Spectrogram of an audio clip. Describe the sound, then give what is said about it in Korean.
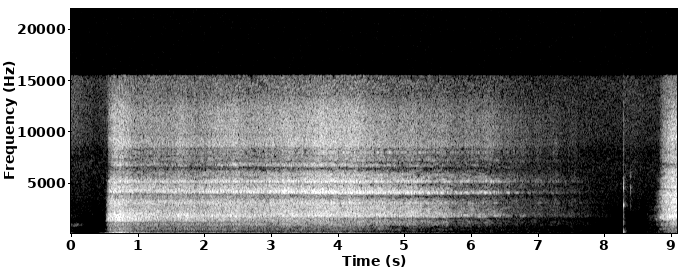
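A long, soft breath drawn in and let out during a yoga practice: one sustained airy rush lasting several seconds that slowly fades away, then a brief click as another breath begins. “다시 한번 호흡을 길게 들여 마시고, 내쉬고,”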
